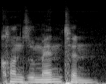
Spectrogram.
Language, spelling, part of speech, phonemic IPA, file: German, Konsumenten, noun, /kɔnzuˈmɛntn/, De-Konsumenten.ogg
- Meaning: inflection of Konsument: 1. dative/accusative singular 2. all-case plural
